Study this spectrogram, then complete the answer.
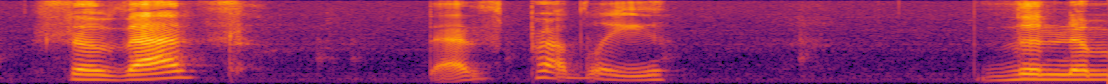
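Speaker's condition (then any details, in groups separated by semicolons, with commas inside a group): Friedreich ataxia; progressive nerve damage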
